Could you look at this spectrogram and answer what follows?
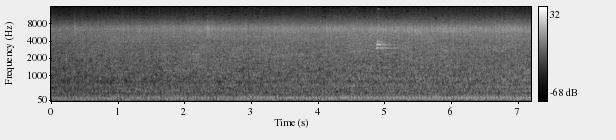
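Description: Steady low rumbling background noise, with a brief faint high chirp about five seconds in.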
